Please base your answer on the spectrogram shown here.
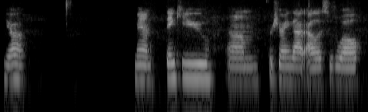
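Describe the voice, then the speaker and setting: Lady host, pretty monotone, says "like" a lot, affirming guests. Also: mid-range voice, takes it slowly. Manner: warmly affirming, with many "like" fillers. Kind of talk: casual podcast chat.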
